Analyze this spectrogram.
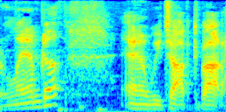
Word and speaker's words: lambda: of those work as lambdas which is spelled L a and B okay D a lambda except to be a silent like a little mary had a little lamb' de yeah and that's the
